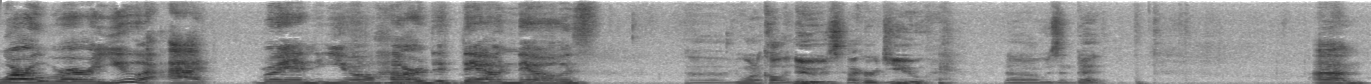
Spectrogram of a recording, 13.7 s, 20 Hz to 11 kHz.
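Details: Aphasia in a woman after a hemorrhagic stroke in May 2020, with right-sided hemiparesis, brain surgery and an ICU stay; the aphasia also affects her reading and writing.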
